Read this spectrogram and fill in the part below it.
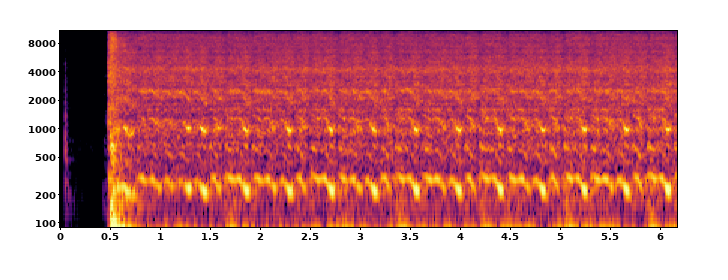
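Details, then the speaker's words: Toyota Supra built to about 1200 hp is cranked with the fuel pump fuse pulled to build oil pressure. Starter cranks steadily at about three compression beats per second and the engine never fires; a normal no-fuel crank. "So, I'm just going to crank the motor, make sure I get oil pressure, and I don't want to give it any fuel. So, I took out the fuse for the fuel pump."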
